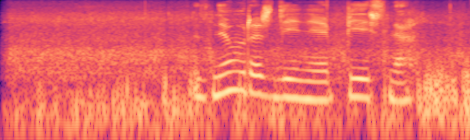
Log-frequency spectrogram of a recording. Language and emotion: Russian, positive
